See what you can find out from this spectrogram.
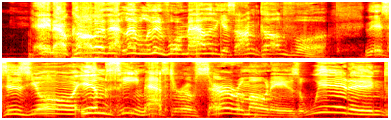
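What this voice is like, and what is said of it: Wolfman Jack impression. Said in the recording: “doing an impersonation of Wolfman Jack!”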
